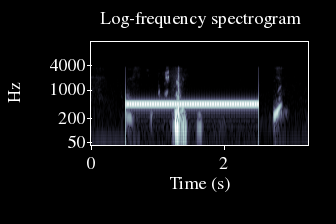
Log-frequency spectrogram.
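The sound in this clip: A telephone dial tone heard while calling someone back: a steady, loud tone lasting about two seconds with a voice talking over it, and a short vocal sound just after it stops.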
